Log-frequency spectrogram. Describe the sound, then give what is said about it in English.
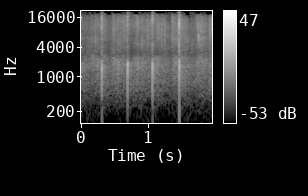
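A church audience claps hands in unison during a worship service, four sharp, evenly spaced claps over a low murmur of background noise. “Let's give God a hand clap.”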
